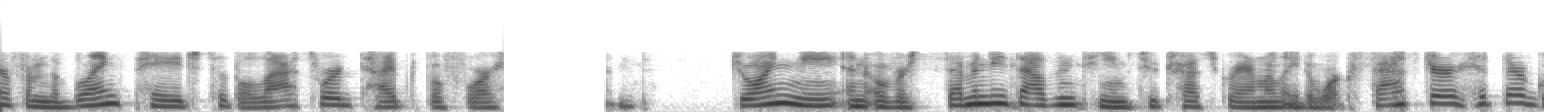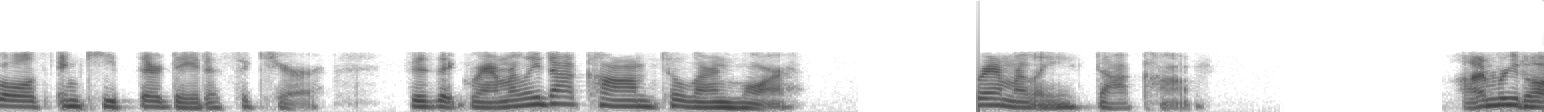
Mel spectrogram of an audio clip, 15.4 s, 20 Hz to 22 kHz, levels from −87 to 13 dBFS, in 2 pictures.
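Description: At 2.51 s, right after "last word typed before", the speech cuts out for about 0.52 s until 3.03 s, and again at 12.01 s after "to learn more" for about 0.60 s, resuming at 12.61 s. Each is a playback stall, likely the player running dry or its thread blocking. The waveform drops to a flat line and the spectrogram shows a blank vertical band across all frequencies up to the narrowband ceiling at 4 kHz.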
